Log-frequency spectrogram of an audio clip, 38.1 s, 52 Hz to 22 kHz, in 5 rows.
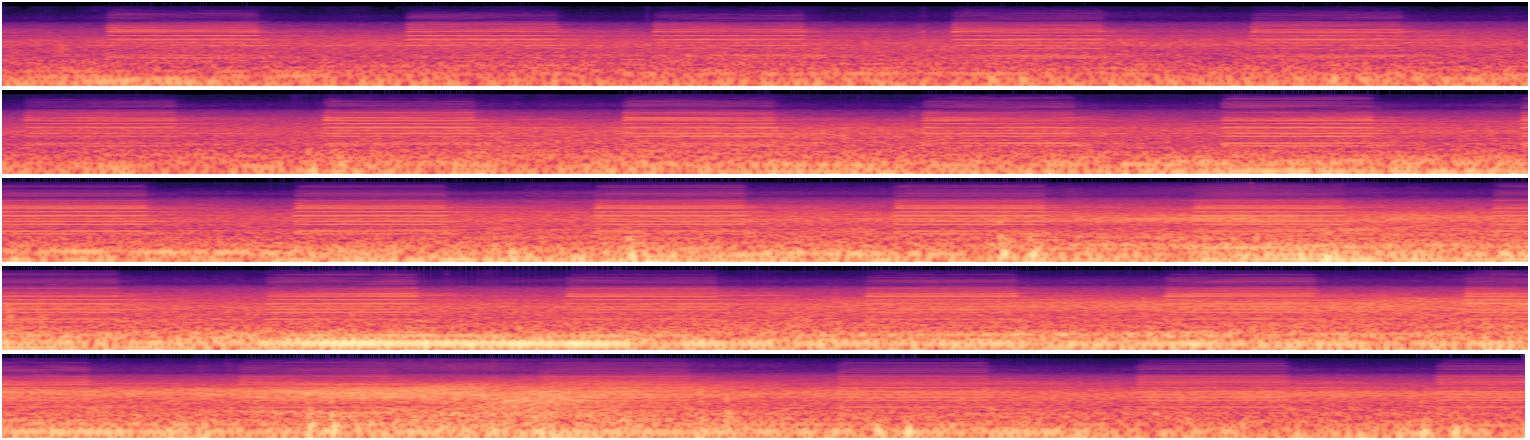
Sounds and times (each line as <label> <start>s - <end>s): traffic passing by 0.0s - 38.1s
car alarm 0.5s - 29.6s
car alarm 30.2s - 38.1s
